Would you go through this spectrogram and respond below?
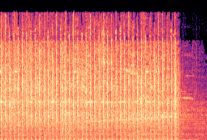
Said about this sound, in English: both Holt and Wisner were opening up the chain guns mounted on the back of the vehicles to pick off their ghost pursuers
